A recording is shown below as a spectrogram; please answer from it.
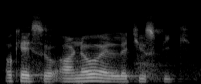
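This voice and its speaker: A man hosting a tech talk, giving an informal, halting introduction of a guest speaker. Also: medium pitch, little pitch movement.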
